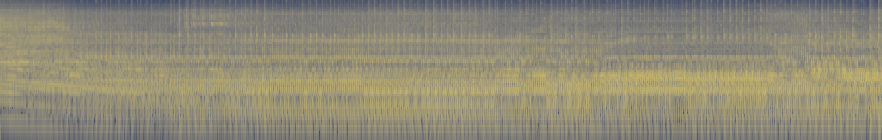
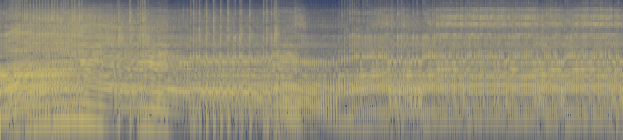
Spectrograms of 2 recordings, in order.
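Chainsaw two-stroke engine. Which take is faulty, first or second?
second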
